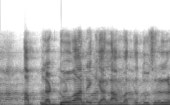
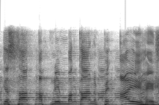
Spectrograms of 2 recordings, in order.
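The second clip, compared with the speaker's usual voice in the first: raised, driving sermon delivery; impassioned oratory pressing on without let-up; full-force preaching; 8 semitones higher, 4 dB louder than usual. Real, not acted. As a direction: preach in insistent, rhythmic phrases.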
